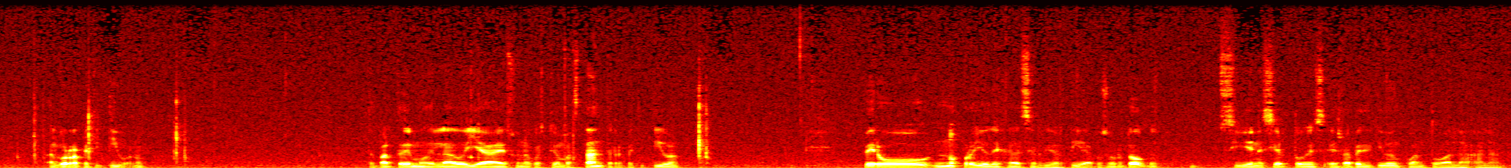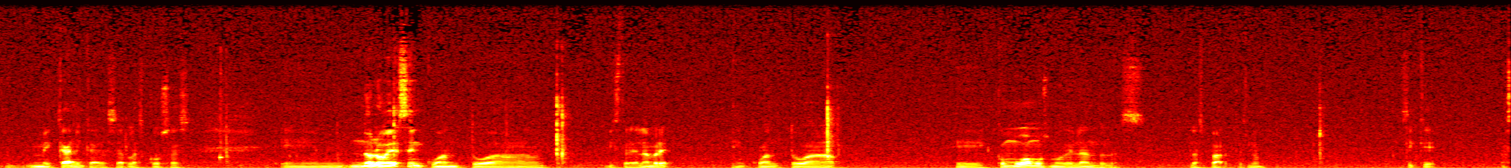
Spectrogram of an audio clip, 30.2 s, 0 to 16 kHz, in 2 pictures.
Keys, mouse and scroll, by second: 0.2 Tab, 0.8 a, 1.7 b, 2.0 click, 3.1 click, 4.6 KP_3, 5.6 KP_1, 6.9 x, 7.9 click, 9.9 click, 10.5 click, 13.7 click, 15.1-16.8 middle drag, 17.2 KP_3, 17.9 scroll up 2, 18.6 scroll down 2, 19.1-20.2 shift+middle drag, 20.6 z, 23.3 a, 25.0-27.7 drag, 27.9 scroll up 1, 28.3 shift+middle click.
